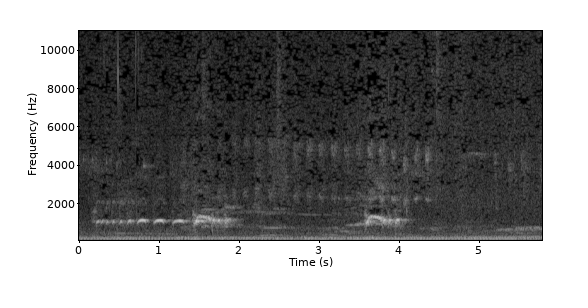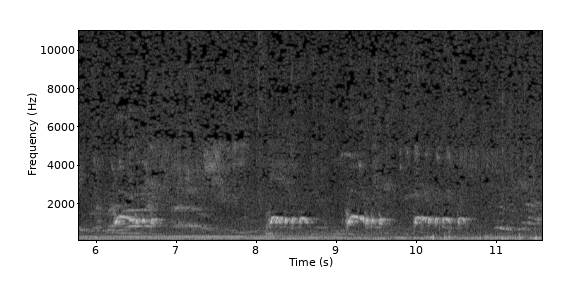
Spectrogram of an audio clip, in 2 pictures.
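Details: Lively chorus of village zebra doves: six short, bubbling trilled phrases, several ending in a brief rising flourish, repeated every second or two over a steady low hum.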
